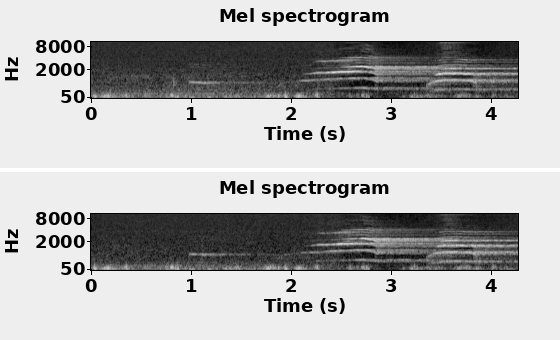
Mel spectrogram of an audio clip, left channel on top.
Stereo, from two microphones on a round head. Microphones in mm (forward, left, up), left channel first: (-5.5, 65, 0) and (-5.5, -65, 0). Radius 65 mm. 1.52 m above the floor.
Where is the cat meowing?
45° left (ahead or behind), 3.5 m.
